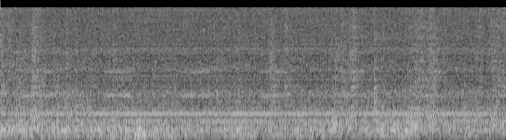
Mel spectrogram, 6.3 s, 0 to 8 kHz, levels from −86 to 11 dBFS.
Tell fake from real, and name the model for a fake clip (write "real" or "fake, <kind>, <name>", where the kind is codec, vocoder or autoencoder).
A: fake, vocoder, WaveNeXt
